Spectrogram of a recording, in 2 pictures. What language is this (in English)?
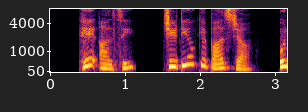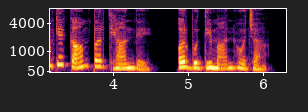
Hindi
